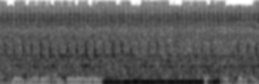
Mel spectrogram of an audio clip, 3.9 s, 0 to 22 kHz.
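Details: BMW E34 engine idling with a sharp knock repeating about 220 times a minute, evenly spaced over the engine note; owner suspects the failed piston pin holding the connecting rod, unconfirmed.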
